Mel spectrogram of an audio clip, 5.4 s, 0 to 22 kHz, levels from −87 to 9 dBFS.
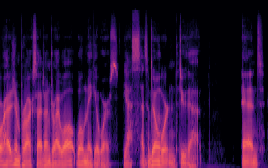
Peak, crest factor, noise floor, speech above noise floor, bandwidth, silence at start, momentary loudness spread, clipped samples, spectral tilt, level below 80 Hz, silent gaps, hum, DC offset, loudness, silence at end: -10 dBFS; 16 dB; -71 dBFS; 46 dB; 16 kHz; 0 s; 8 LU; under 0.1%; -5.5 dB/octave; -40 dBFS; none; none; under 0.1%; -25 LUFS; 0.1 s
